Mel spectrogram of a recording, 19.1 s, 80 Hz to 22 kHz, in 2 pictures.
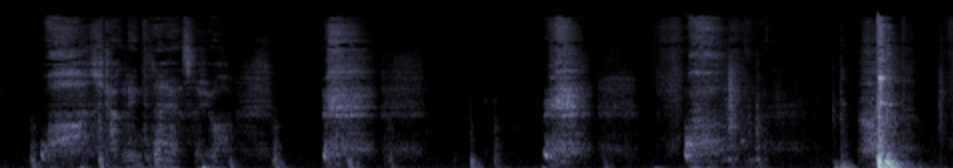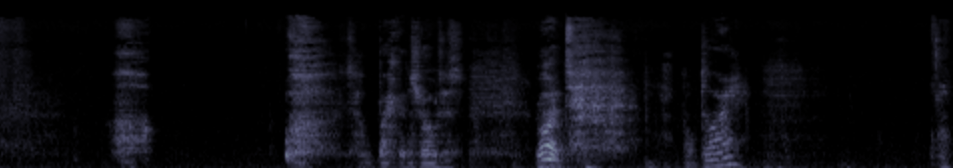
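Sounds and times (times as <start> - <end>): man breathing hard and gasping: 2.3 - 4.4, 5.4 - 9.3, 14.2 - 16.2.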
